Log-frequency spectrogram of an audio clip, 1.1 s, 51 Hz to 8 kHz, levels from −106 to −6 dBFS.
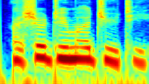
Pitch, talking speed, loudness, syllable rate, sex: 215 Hz, 270 wpm, -13 LUFS, 6.5 syllables/s, female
